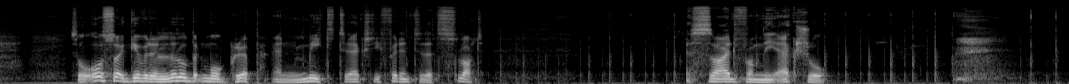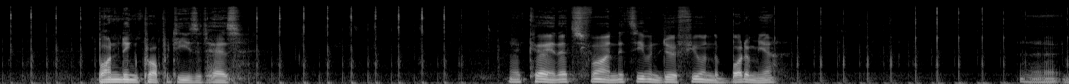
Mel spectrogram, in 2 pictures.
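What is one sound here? A small file scrapes rapidly back and forth against a thin hard edge.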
